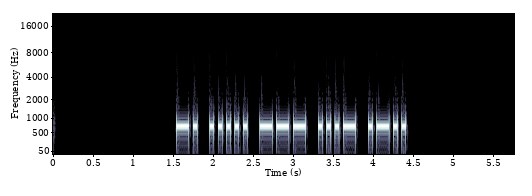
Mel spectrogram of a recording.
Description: Morse code, heard as a keyed tone, about 23 wpm, 700 Hz. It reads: N5OVL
